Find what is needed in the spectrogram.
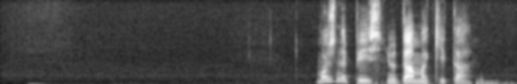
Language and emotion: Russian, neutral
